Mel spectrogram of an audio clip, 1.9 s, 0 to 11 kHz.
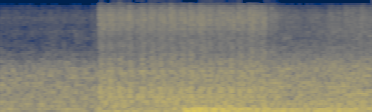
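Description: An MG42 machine gun rattles in bursts during a Company of Heroes 2 battle, the gunfire picking up partway through and thumping heavier near the middle, with no talk over it.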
